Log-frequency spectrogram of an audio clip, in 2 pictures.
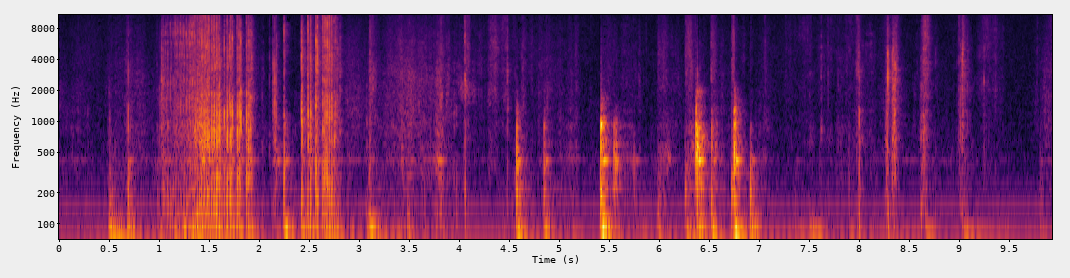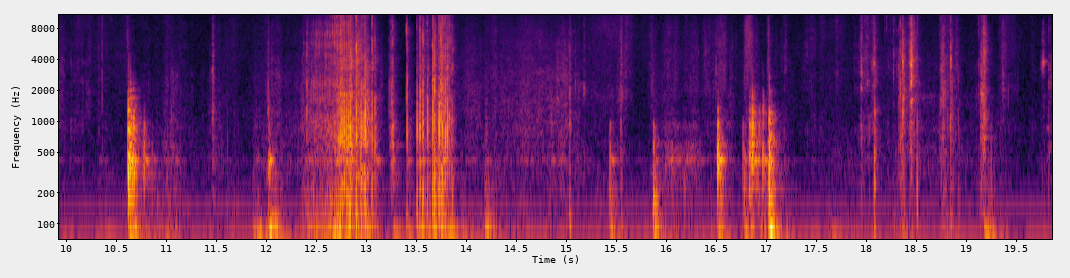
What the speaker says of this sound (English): I'm going to pull the cards and see what else we get,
